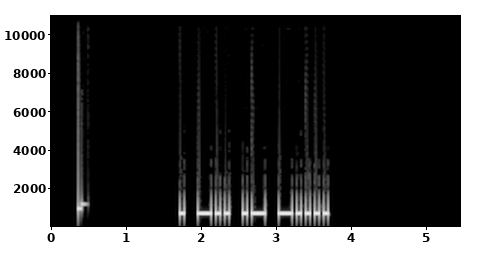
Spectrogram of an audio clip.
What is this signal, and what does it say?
Morse code, heard as a keyed tone, about 20 wpm, 700 Hz. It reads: EDA6
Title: All Cut Numbers - 4-Digit 20wpm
